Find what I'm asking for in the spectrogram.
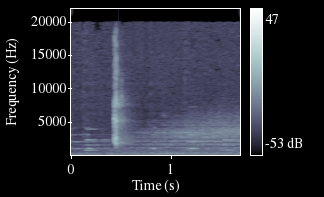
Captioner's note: snaps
